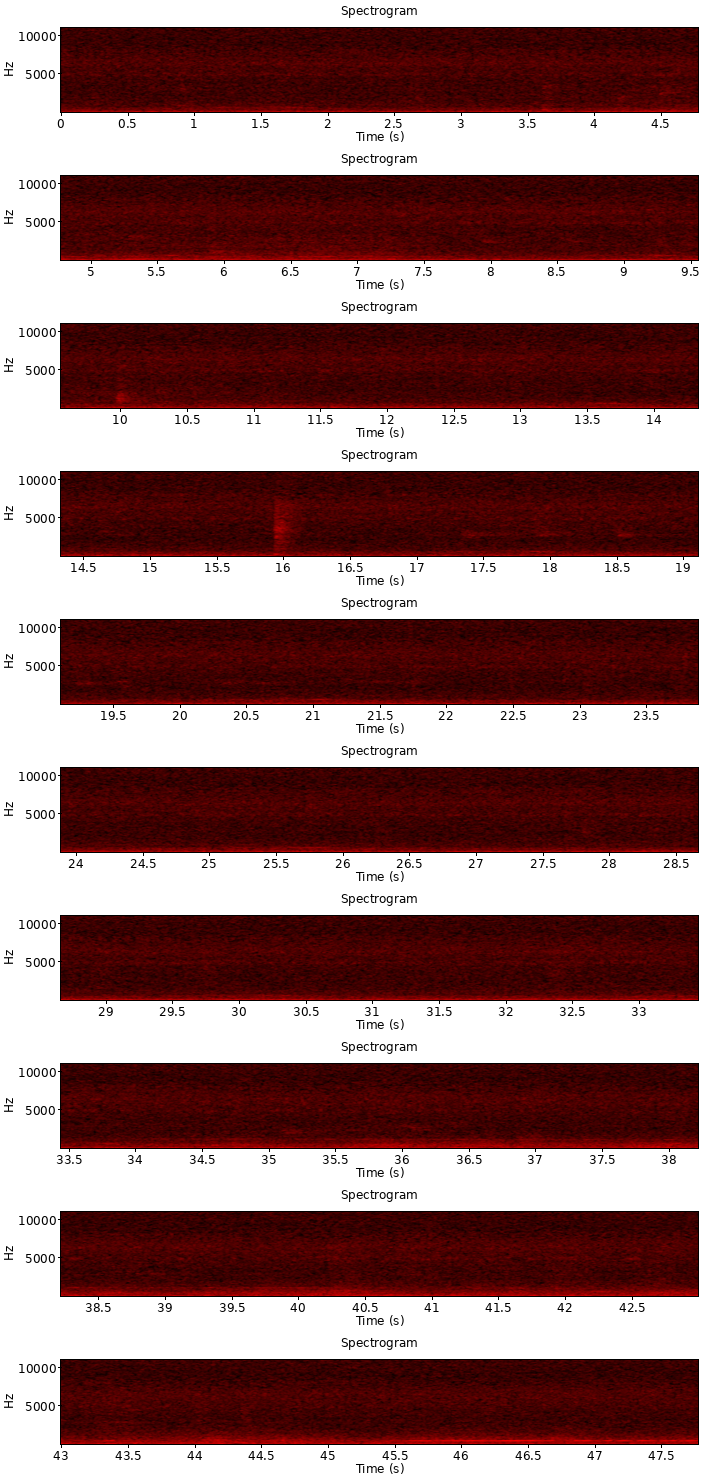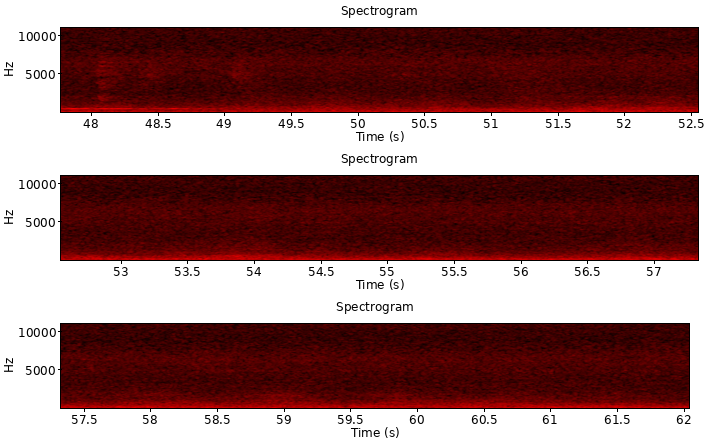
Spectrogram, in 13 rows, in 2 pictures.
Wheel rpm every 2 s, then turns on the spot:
0, 0, 0, 0, 0, 0, 0, 0, 0, 0, 0, 0, 0, 0, 0, 0, 0, 0, 0, 0, 0, 0, 0, 0, 0, 0, 0, 0, 0, 0, 0.
none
